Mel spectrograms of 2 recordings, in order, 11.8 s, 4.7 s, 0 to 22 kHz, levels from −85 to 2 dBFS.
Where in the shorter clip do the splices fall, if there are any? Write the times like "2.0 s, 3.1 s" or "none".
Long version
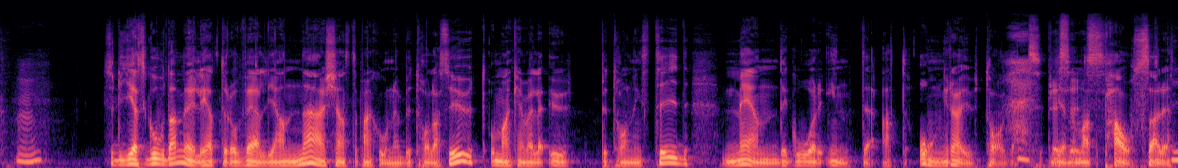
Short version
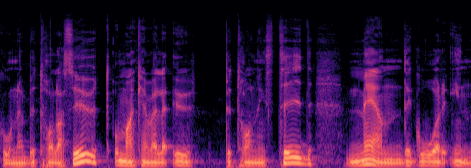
none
